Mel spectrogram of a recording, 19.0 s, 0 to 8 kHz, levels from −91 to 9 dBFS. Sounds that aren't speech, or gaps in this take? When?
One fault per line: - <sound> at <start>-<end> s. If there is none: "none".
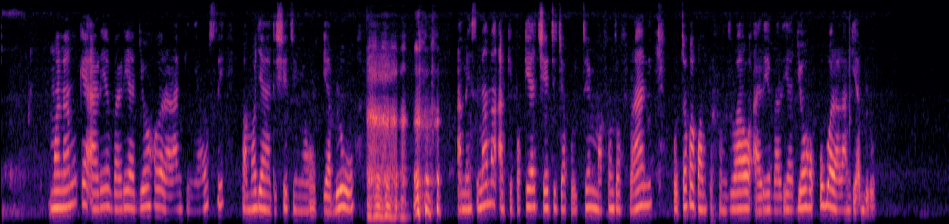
- laugh at 7.3-8.9 s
